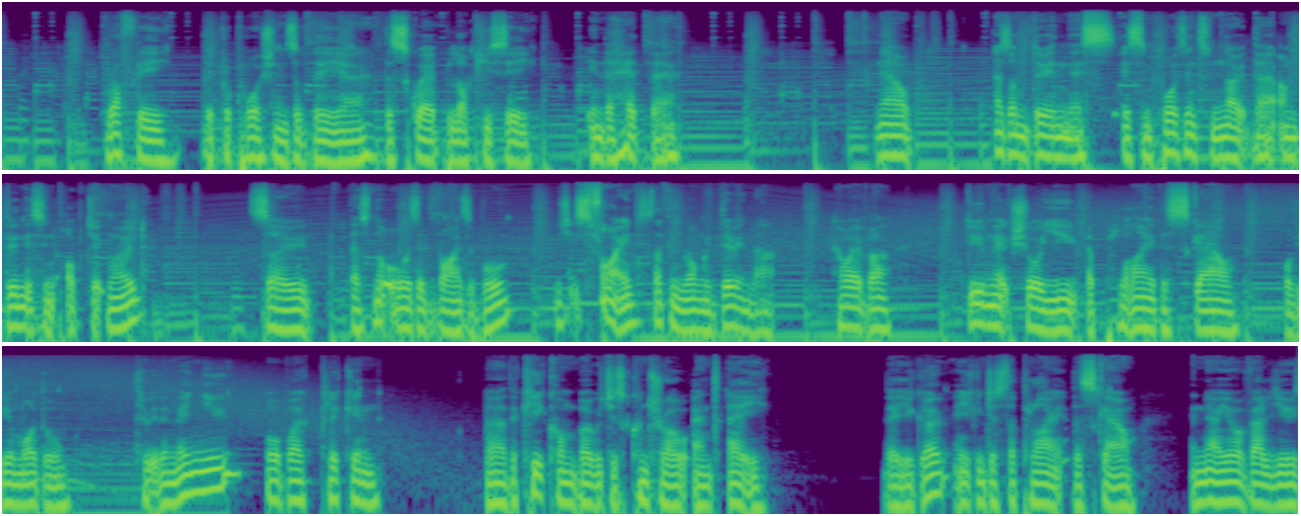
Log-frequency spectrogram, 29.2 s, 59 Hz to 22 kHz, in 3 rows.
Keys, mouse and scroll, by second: 7.8 click, 11.6 click, 12.9 middle click, 18.6 click, 19.6 click, 20.6 click, 23.4 click, 25.6 ctrl+a, 28.5 click, 28.9 middle click.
